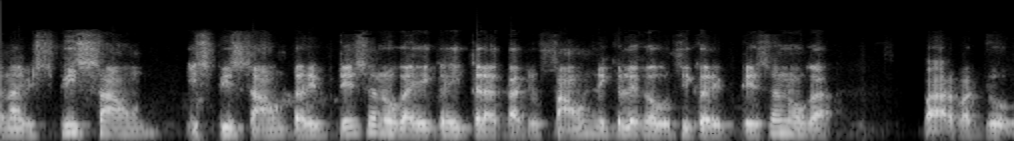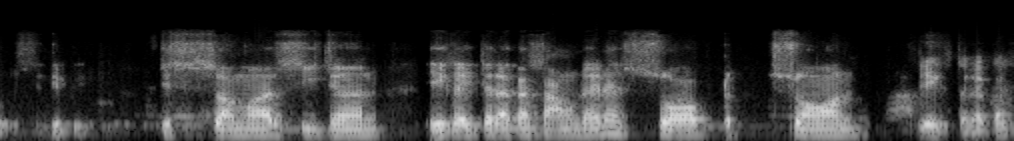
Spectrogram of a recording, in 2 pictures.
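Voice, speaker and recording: A man teaching an online English class in Hindi, explaining terms step by step and reading English lines slowly. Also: medium pitch, little pitch movement, poor audio. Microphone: online class mic.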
